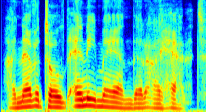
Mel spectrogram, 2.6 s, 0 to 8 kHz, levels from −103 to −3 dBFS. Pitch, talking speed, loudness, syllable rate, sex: 140 Hz, 210 wpm, -16 LUFS, 4.7 syllables/s, male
